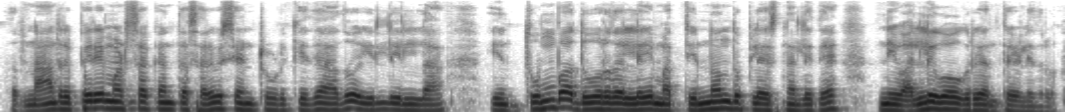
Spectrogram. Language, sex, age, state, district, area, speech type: Kannada, male, 30-45, Karnataka, Davanagere, rural, spontaneous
